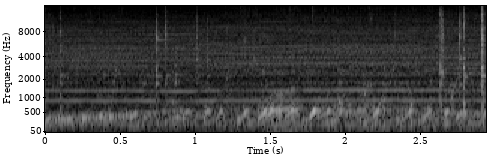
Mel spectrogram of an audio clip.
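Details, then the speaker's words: Scion FR-S converted to a Nissan S13 steering rack on a modified subframe, power steering pump on a temporary switch: steady pump whir with bubbly, irregular gurgling; air still being bled from the system; power steering pump gurgle. "we're just gonna fire this up real quick I just have the steering on a temporary switch right now so it's running things still bleed out some air"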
